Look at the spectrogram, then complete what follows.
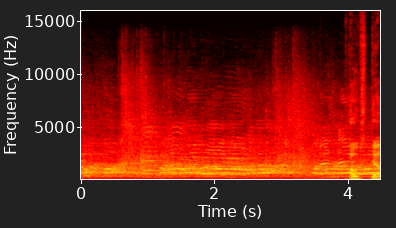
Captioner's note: crowd chants and cheers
